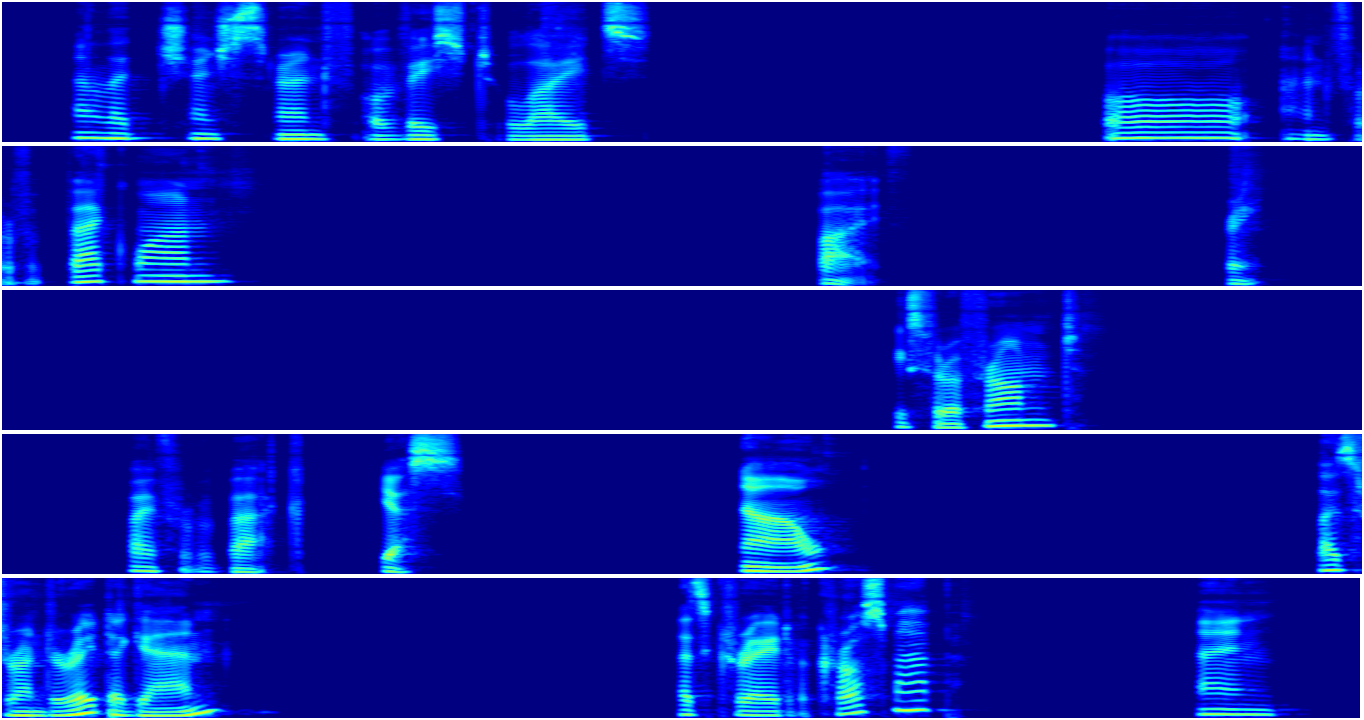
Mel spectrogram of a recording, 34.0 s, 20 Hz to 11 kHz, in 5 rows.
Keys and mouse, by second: 0.9-2.9 drag, 3.6 click, 6.4 click, 7.3 click, 7.8 click, 8.2 click, 8.7 click, 10.0 click, 12.2 click, 14.5 click, 16.9 click, 17.6 right click, 19.2 click, 20.1 click, 25.2 click, 27.3-29.7 drag, 33.9 click.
